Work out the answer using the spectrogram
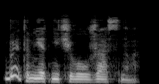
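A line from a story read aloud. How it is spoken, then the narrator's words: Gentle objection. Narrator (Russian): мягко возразил Деккер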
